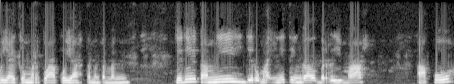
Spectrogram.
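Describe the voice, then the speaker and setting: A woman's voice: medium pitch, no echo, highs cut off. A woman chatting casually to her viewers as a vlogger, with a cough, cold and sore throat. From Blitar, East Java, Indonesia.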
